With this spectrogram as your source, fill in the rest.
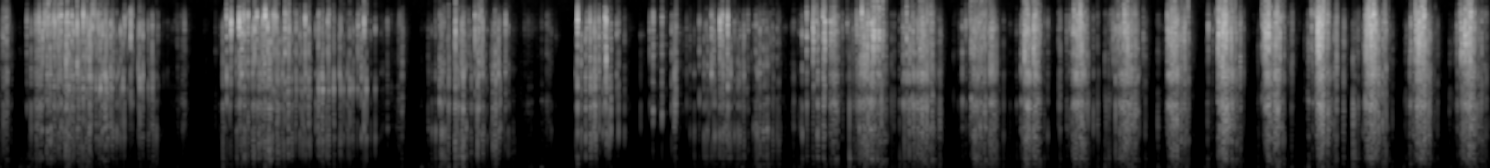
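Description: Long nails scratch the dense plastic pin bristles of a black rectangular pet brush, raking across the bristle field and along its edge. The sound is a bright, dry, hissy scratching with almost no low end: long sweeping strokes at first, then shorter strokes that settle into a quicker, fairly steady rhythm of about two per second.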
